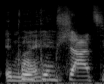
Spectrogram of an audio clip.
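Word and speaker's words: pum pum shorts: I showed up and she hopped in the whip in a tank top and poom poom shorts. – Poom poom shots. You got to pronounce it properly.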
